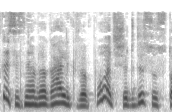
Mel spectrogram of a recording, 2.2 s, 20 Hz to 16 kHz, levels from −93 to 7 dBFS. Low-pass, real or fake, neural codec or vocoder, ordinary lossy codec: 14.4 kHz; fake; vocoder, 44.1 kHz, 128 mel bands, Pupu-Vocoder; MP3, 48 kbps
